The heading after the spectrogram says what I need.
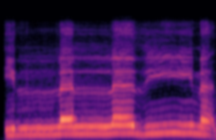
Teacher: hati-hati lam bertasydid tidak didengung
